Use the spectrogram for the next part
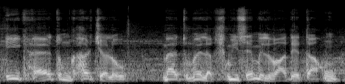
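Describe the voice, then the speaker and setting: A man's voice: lowish voice, moderate pace, noisy background, lightly acted. A man voicing a middle-aged village father, concerned and firm. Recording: music behind the voice.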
